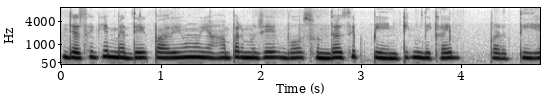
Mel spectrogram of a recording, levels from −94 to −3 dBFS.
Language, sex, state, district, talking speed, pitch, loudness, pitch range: Hindi, female, Uttar Pradesh, Jyotiba Phule Nagar, 210 wpm, 245 Hz, -12 LUFS, 235-255 Hz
